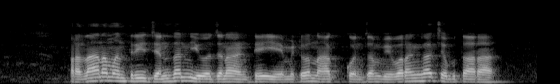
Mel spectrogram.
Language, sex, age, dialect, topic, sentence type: Telugu, male, 18-24, Utterandhra, banking, question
